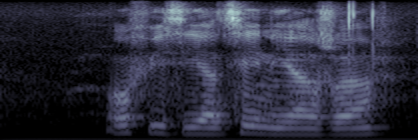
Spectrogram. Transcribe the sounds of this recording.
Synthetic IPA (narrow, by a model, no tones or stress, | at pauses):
ofisijat͡sʰenijazʷa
